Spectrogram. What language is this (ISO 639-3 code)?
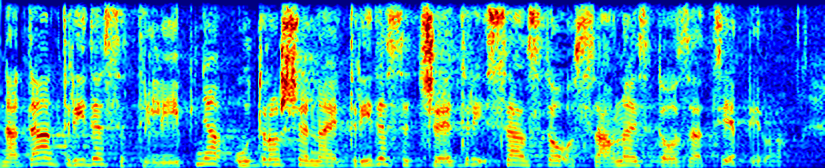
hrv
